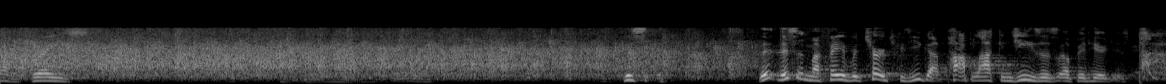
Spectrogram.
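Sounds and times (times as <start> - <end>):
audience clapping hands: 0.0 - 8.6
speech: 0.3 - 0.9, 6.2 - 6.8, 7.6 - 11.6.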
